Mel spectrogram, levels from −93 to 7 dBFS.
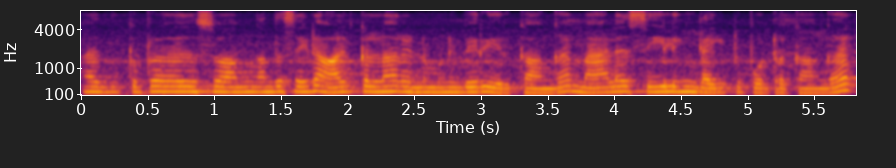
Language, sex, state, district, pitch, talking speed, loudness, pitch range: Tamil, female, Tamil Nadu, Kanyakumari, 175 Hz, 135 wpm, -17 LUFS, 160-180 Hz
